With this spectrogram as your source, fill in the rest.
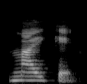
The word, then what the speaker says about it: Micah: say your name so you say my you spell my name like my it's like my sweater and then a cake my cake so you got it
